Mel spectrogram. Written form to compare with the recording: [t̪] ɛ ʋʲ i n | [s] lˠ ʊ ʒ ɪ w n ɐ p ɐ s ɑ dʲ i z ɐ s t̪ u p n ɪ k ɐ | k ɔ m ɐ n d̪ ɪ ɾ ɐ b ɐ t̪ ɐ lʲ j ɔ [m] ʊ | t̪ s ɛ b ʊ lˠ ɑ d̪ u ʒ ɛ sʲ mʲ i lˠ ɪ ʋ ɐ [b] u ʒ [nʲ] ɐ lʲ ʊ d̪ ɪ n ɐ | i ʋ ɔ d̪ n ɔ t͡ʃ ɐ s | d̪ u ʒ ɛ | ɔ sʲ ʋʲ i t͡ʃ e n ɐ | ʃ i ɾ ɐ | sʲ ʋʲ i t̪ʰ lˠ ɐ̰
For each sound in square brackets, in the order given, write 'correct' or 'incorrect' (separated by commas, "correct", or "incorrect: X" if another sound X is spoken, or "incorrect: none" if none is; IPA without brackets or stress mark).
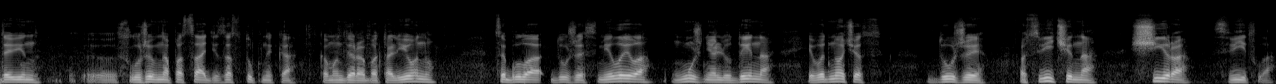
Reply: incorrect: d̪, correct, incorrect: n, incorrect: m, correct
